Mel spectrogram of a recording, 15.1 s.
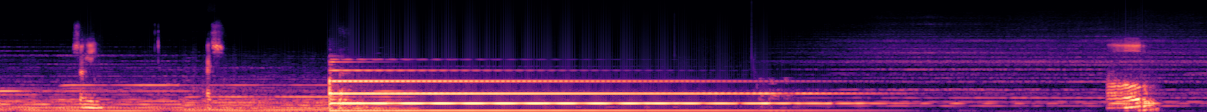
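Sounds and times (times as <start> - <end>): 
speech: 0.9 - 1.4, 2.6 - 3.0
Nepalese singing bowl being struck: 4.1 - 12.0.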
